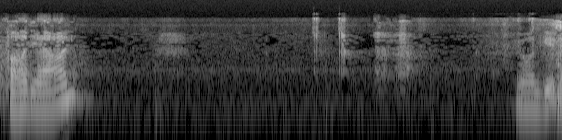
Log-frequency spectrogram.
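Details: Infant teeth grinding (bruxism): faint, sharp scraping clicks of the teeth between brief voiced sounds.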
